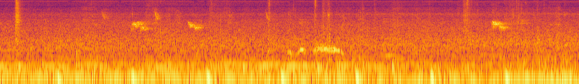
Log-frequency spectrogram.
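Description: Birds calling: a couple of short, high chirps about two seconds in, a lower call around the middle, and another chirp near the end, over soft low thuds from walking.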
